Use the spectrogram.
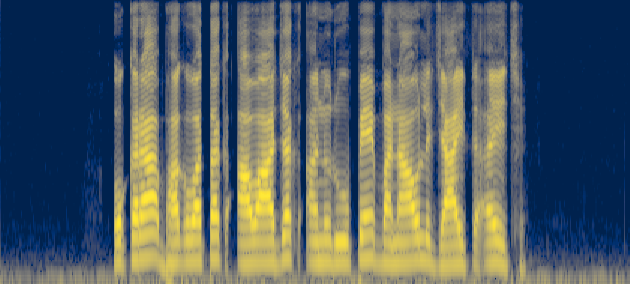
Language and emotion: Maithili, neutral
